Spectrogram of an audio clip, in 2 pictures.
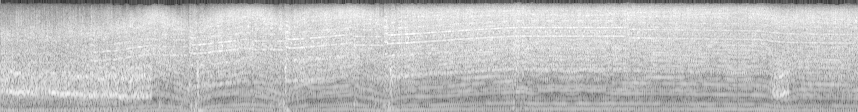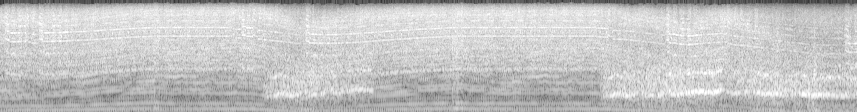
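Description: A game car engine hums and revs, rising and falling in pitch.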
